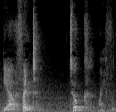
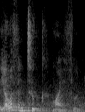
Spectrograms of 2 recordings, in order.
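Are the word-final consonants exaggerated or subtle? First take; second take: exaggerated; subtle. First: Every final consonant is pronounced very strongly. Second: Only some final consonants are clearly pronounced. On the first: The speaker calls it wrong. "Nah itu yang terlalu berlebihan, so it's wrong" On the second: The speaker calls it right. "Kita sound yang keduanya aja"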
